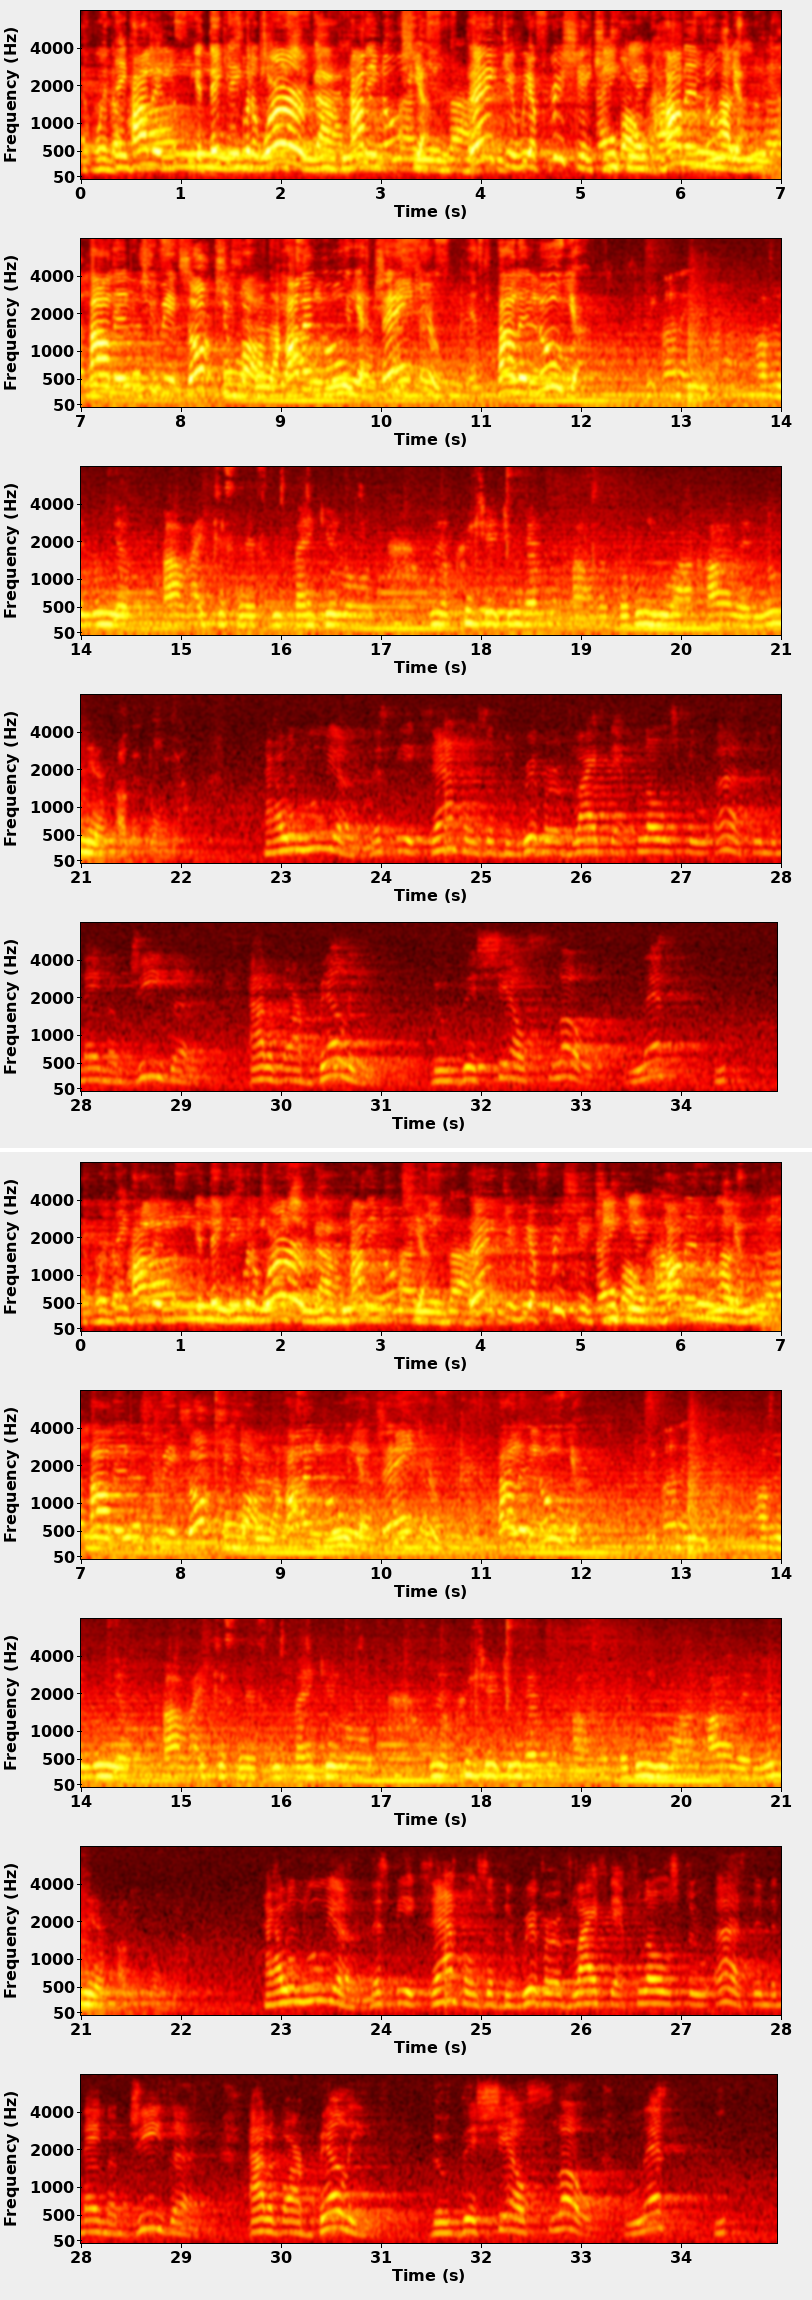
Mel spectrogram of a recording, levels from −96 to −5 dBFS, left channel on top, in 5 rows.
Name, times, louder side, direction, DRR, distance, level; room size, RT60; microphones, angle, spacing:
voice 1, 0.0-12.0 21.4-21.9, left 6 dB, 90° left, 16 dB, 0.6 m, -22 dB
voice 2, 0.6-4.0 5.2-7.8 8.4-12.0 12.6-14.6 14.8-21.3, equal, 10° left, 10 dB, 0.7 m, -26 dB
sound 1, 6.8-21.1, right 1 dB, 20° right, 1.0 m, -31 dB
voice 3, 22.8-31.0 31.5-33.1 33.4-33.9 34.3-34.4, right 3 dB, 45° right, 6 dB, 1.2 m, -35 dB
21.5 x 19.5 x 8.5 m, 2.3 s
head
